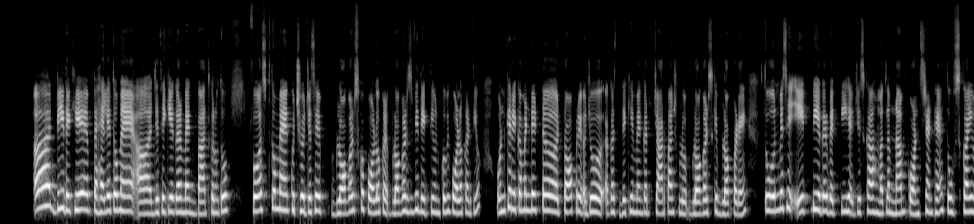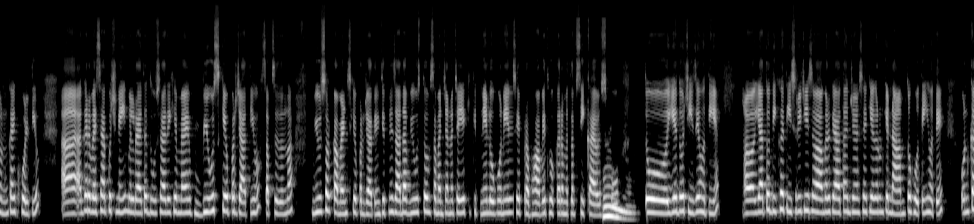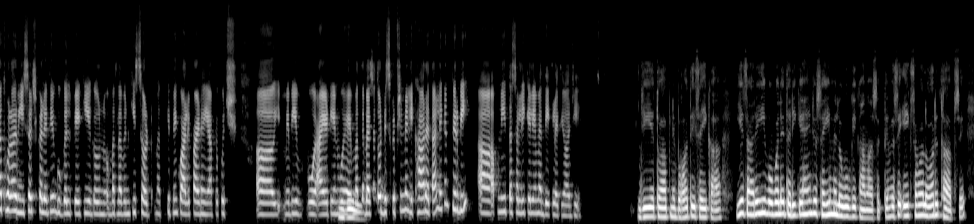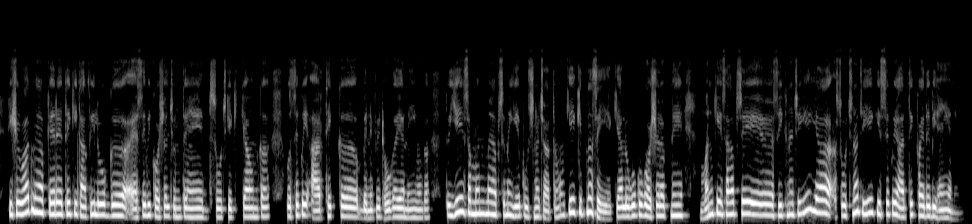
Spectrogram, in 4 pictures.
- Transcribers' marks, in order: alarm; in English: "फर्स्ट"; in English: "ब्लॉगर्स"; in English: "फॉलो"; in English: "ब्लॉगर्स"; in English: "फॉलो"; in English: "रिकमेंडेड टॉप"; in English: "ब्लॉग"; tapping; in English: "कांस्टेंट"; in English: "व्यूज"; in English: "व्यूज"; in English: "कमेंट्स"; in English: "व्यूज"; in English: "रिसर्च"; in English: "क्वालिफाइड"; in English: "मेबी"; in English: "डिस्क्रिप्शन"; other background noise; in English: "बेनिफ़िट"
- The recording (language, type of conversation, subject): Hindi, podcast, नए कौशल सीखने में आपको सबसे बड़ी बाधा क्या लगती है?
